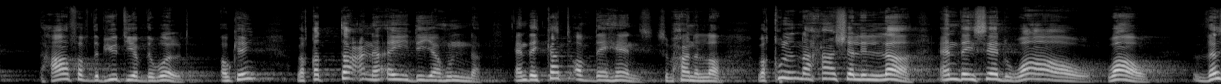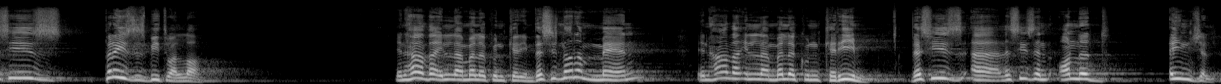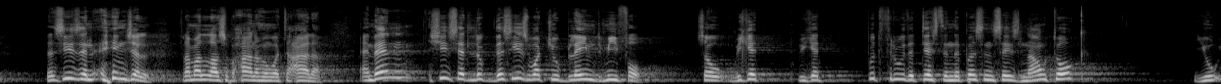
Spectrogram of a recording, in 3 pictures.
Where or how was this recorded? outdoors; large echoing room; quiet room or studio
large echoing room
